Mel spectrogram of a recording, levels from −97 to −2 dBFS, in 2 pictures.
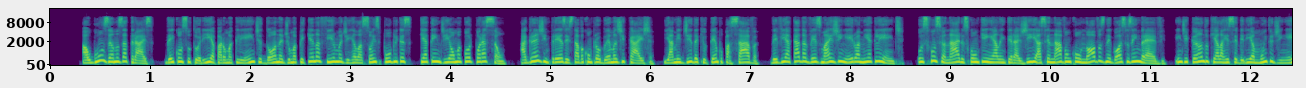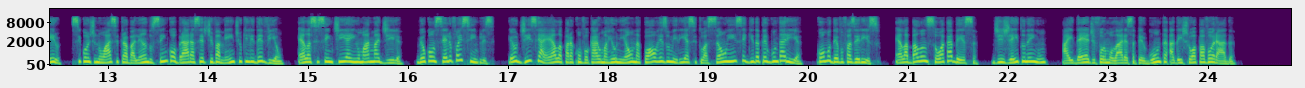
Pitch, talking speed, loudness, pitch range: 240 Hz, 285 wpm, -17 LUFS, 215-265 Hz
